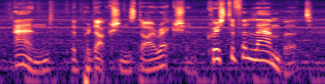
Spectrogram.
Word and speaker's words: Lambert: the production's direction Christopher Lambert who played the iconic Raiden it's pronounced Lair was unavailable due to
